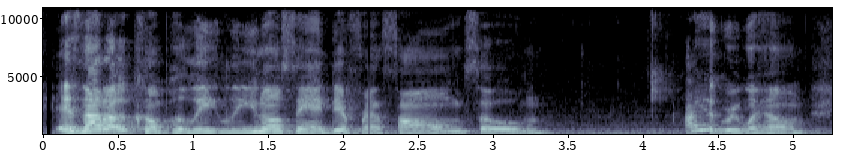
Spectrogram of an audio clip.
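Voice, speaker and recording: Over noticeable background noise and audible room echo, a woman with a fairly high pitch talks in an animated tone with lively intonation. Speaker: celebrity gossip commentator. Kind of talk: casual commentary vlog.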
